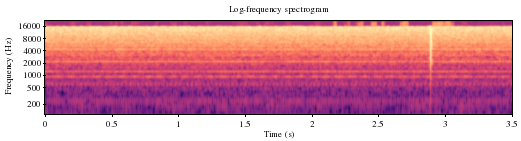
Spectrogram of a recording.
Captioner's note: clicking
